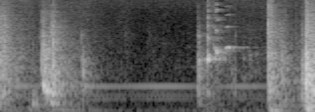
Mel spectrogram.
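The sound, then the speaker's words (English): A front door opening and then closing: a few quiet clicks and thuds in two short clusters, separated by a brief lull. “opens and closes her front door”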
